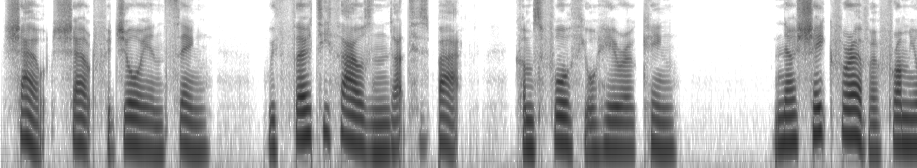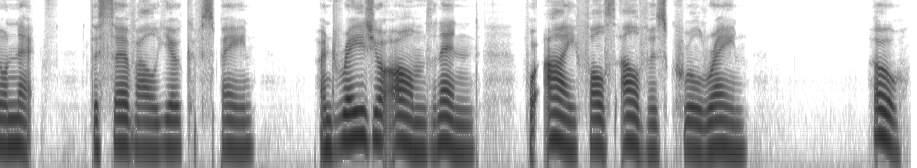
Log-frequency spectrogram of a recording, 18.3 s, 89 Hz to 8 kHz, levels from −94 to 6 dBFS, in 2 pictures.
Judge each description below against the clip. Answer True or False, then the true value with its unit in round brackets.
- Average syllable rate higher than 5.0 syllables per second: False (4.0 syllables/s)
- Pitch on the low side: False (165 Hz)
